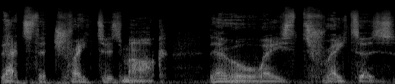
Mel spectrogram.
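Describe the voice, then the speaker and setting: With light background noise, a growling put-on character voice moves very slowly through very wide pitch swings. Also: man, very deep, low pitch for a man. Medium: video game. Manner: harsh, barking.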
